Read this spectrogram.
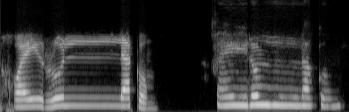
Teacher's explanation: join this tanween with the la mushaddid, and there should be no nasal sound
